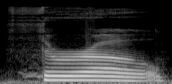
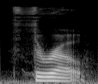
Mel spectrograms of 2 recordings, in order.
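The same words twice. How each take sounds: First: Drawn-out Throw; sounded out slowly. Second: Quick plain Throw; read quickly. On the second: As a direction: Throw said quickly as one whole word. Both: Shown as a demonstration. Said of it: "The O W word should be read like this".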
